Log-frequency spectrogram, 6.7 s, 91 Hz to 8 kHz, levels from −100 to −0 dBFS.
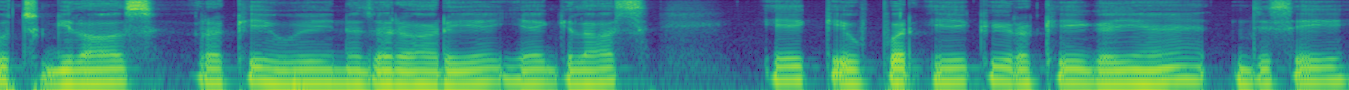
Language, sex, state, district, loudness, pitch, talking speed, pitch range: Hindi, male, Chhattisgarh, Korba, -20 LUFS, 125 Hz, 170 wpm, 120-135 Hz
